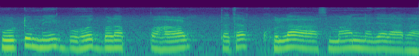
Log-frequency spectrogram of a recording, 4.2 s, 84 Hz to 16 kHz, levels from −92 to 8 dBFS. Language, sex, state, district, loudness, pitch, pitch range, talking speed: Hindi, male, Uttarakhand, Uttarkashi, -16 LUFS, 185 Hz, 170-190 Hz, 185 wpm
